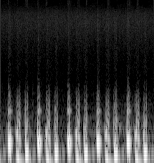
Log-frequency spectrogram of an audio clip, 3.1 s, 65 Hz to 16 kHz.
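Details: Fast, low-pitched triple-rhythm heart sounds at about 100 per minute with a loud extra diastolic sound: summation gallop, S3 and S4 fused during tachycardia, louder than S1 and S2, indicating severe cardiocirculatory failure.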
